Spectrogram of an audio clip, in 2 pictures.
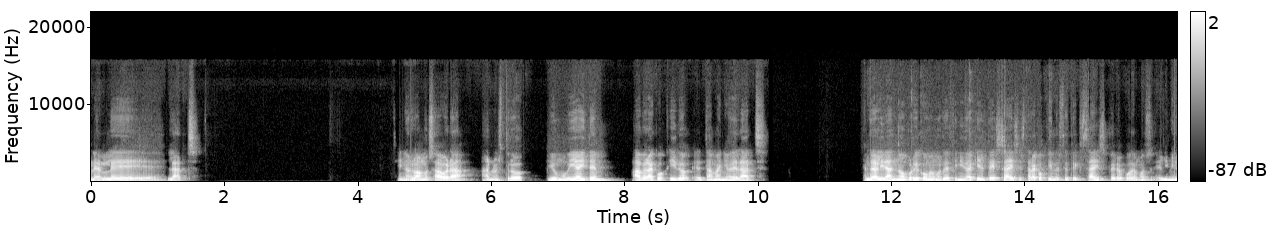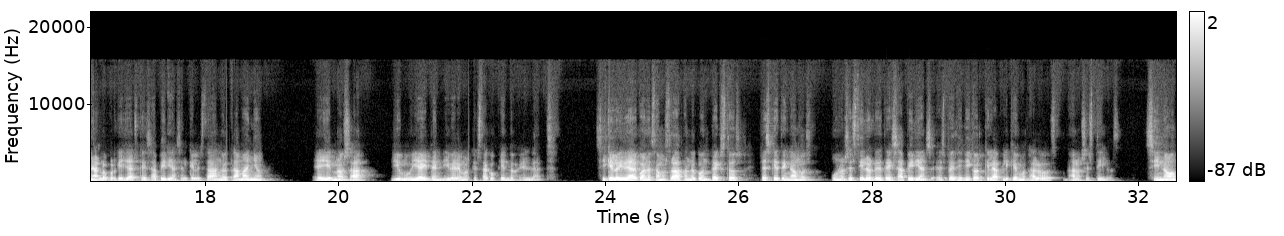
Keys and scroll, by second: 1.6 Return, 5.7 ctrl+s.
